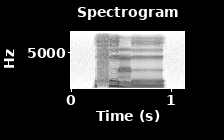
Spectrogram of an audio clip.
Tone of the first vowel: falling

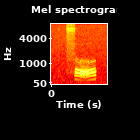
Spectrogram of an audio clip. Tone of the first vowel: low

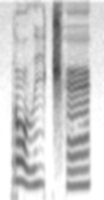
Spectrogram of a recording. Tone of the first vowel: falling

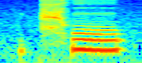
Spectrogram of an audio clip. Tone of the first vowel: high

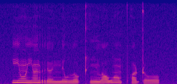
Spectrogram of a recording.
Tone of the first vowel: falling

